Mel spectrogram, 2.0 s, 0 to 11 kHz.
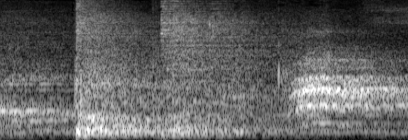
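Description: A 148 kg barbell with black rubber plates dropped from overhead onto a gym floor: a loud thud about half a second in, then a second impact as it bounces.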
